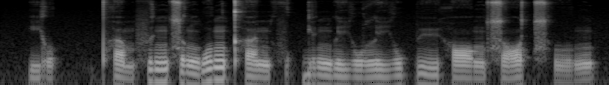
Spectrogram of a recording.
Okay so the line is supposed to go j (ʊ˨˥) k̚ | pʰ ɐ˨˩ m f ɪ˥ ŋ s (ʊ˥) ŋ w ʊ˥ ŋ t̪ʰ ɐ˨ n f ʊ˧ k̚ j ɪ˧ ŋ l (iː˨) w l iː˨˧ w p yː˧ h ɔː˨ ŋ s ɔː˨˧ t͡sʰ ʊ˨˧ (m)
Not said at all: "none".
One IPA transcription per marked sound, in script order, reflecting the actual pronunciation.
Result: ʊ˨, ʊ˧, iː˨, ŋ

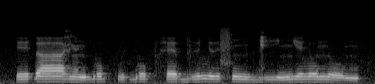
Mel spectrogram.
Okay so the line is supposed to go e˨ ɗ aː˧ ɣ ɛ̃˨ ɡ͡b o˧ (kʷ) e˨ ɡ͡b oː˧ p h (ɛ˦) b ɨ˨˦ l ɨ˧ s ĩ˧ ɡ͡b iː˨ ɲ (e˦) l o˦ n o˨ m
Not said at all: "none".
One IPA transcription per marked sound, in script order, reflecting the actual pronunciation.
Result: kʷ, ɛ˧, e˦

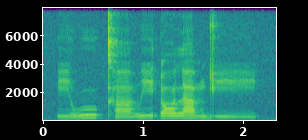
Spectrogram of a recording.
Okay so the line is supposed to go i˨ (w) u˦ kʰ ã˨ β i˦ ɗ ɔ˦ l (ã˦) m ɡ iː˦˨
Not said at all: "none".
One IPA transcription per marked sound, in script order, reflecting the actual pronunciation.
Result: w, a˦

